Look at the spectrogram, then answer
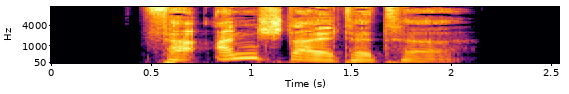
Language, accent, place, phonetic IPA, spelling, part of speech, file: German, Germany, Berlin, [fɛɐ̯ˈʔanʃtaltətə], veranstaltete, adjective / verb, De-veranstaltete.ogg
- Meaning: inflection of veranstalten: 1. first/third-person singular preterite 2. first/third-person singular subjunctive II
